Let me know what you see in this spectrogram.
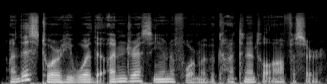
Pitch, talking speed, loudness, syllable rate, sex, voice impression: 115 Hz, 220 wpm, -19 LUFS, 6.5 syllables/s, male, very masculine, adult-like, slightly thick, cool, sincere, slightly calm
